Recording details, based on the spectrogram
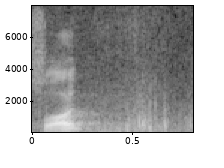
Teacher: Sod itu keluaran anginnya, hamasnya bukan di depan tetapi di geraham kiri atau kanan. Sehingganya waktu kita membaca sod, pipi kita sedikit bergerak.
